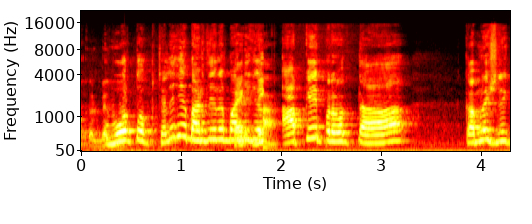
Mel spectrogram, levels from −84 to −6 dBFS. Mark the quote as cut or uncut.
cut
